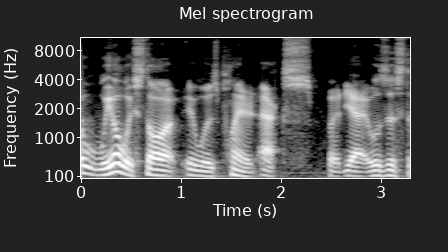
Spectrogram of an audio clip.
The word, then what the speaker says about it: Planet X: is pronounced in letter as opposed to Roman numeral 10 I didn't know that well I we always thought it was Planet X but yeah it was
